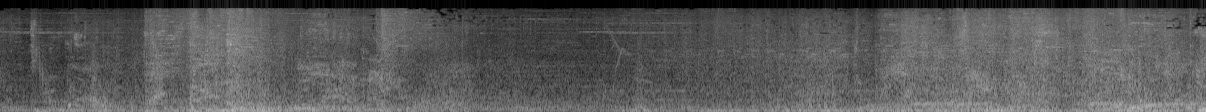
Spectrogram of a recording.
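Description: Weapons clash and strike with sharp hits.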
